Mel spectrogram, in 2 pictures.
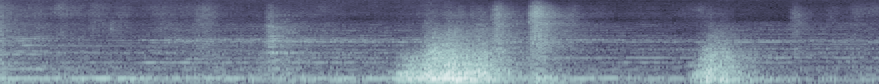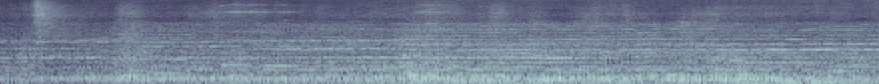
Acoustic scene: cafe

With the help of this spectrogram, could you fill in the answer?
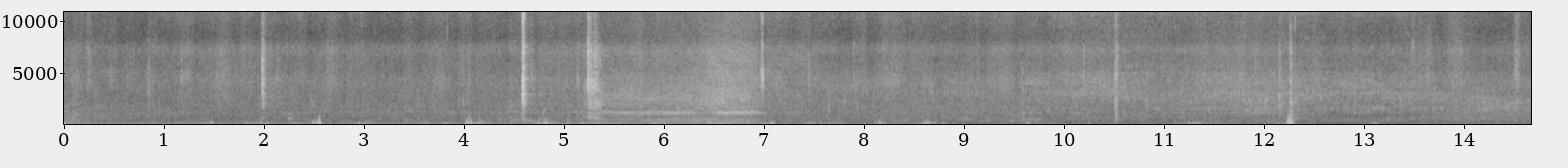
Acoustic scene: residential area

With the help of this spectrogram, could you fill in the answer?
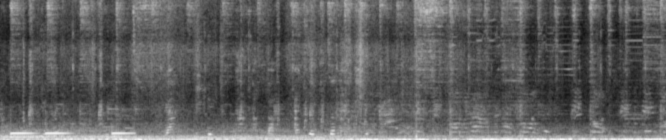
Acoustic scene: car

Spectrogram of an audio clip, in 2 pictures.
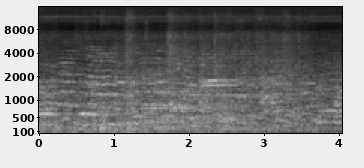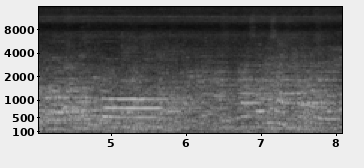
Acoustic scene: cafe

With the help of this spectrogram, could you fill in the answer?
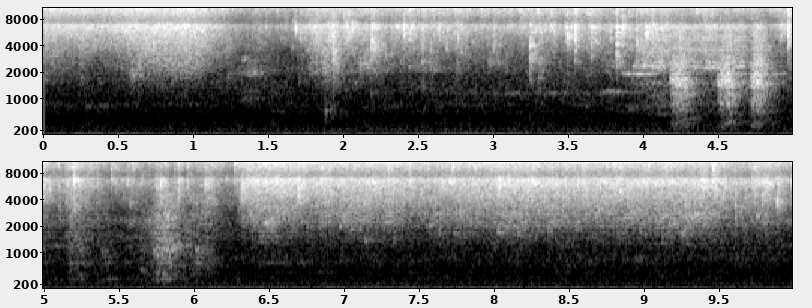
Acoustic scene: restroom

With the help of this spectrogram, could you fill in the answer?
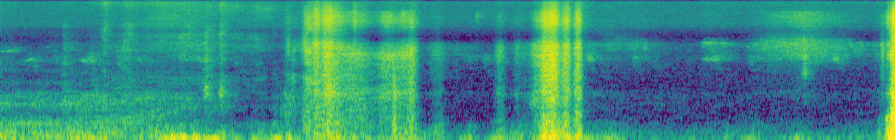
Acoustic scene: park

